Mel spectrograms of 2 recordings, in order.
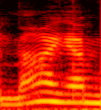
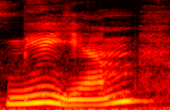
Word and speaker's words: Maryam: Zumindest wurde sie so bei den Memorials von der Stanford University ausgesprochen. Die westliche Welt in den Reportagen und News spricht sie allerdings Miriam oder Miriam Mirzakhani aus. Ich entscheide mich jetzt für iranische Aussprache und hoffe, das ist in Ordnung.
